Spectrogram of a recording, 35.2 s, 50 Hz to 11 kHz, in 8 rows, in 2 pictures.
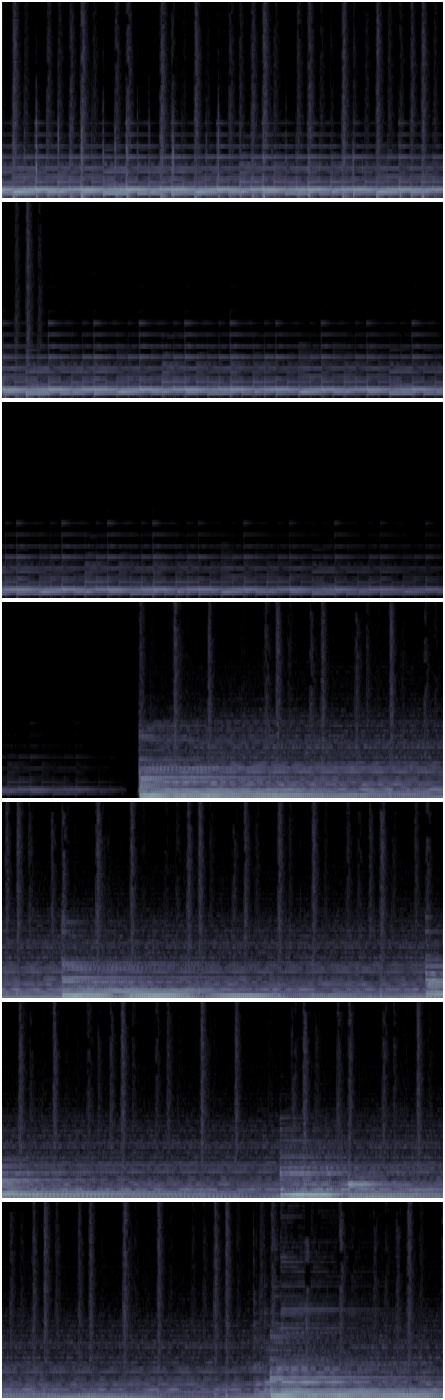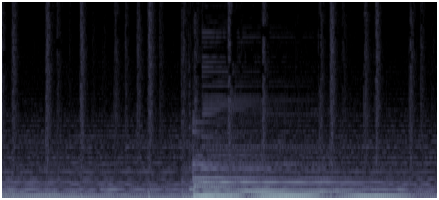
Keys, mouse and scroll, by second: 0.9 scroll up 1, 1.7 click, 5.2 click, 6.3 middle click, 7.5 middle click, 8.1 scroll down 1, 8.4 middle click, 13.0 middle click, 13.0-13.7 scroll down 1, 13.7 shift+middle click, 14.1 scroll up 2, 14.4 middle click, 14.8 scroll down 1, 15.2 middle click, 15.9 middle click, 17.2 shift+middle click, 17.9-18.2 scroll up 1, 19.5 middle click, 20.7 shift+middle click, 21.5 middle click, 22.4 scroll down 1, 22.8 middle click, 24.0 right click, 24.7 shift+right click, 26.2 click, 28.9 middle click, 30.4 click, 32.5 middle click, 32.9-33.2 scroll down 1, 33.2 middle click, 33.6-34.0 scroll up 3, 34.0 shift+middle click, 34.9 right click.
